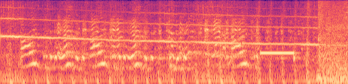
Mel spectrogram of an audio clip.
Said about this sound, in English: Do you guys want to hear the turkey drops? This is fun. We're giving away turkeys, and this is what it sounds like when we give away a turkey.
